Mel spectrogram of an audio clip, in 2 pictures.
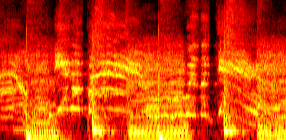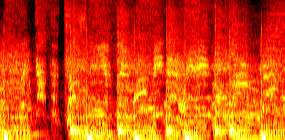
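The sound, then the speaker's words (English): Loud, dense hard rock by an Australian band plays throughout, with distorted guitars, pounding drums and a high, strained, screeching lead vocal riding over the band. “Nothing about this band was subtle, including their screeching lead vocalist.”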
